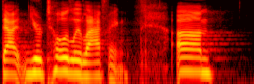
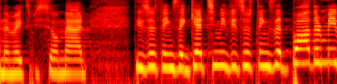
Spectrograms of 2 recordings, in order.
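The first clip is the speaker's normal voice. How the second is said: usual speaking voice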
